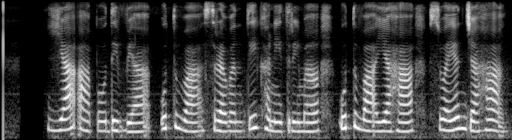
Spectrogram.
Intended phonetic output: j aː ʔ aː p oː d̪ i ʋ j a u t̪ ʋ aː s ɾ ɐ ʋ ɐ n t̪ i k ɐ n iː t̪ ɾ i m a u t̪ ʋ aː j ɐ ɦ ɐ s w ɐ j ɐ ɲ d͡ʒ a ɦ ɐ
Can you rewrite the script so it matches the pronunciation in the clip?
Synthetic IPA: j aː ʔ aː p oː d̪ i ʋ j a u t̪ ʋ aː s ɾ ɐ ʋ ɐ n t̪ i kʰ ɐ n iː t̪ ɾ i m a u t̪ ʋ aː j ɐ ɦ ɐ s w ɐ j ɐ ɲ d͡ʒ ɐ ɦ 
